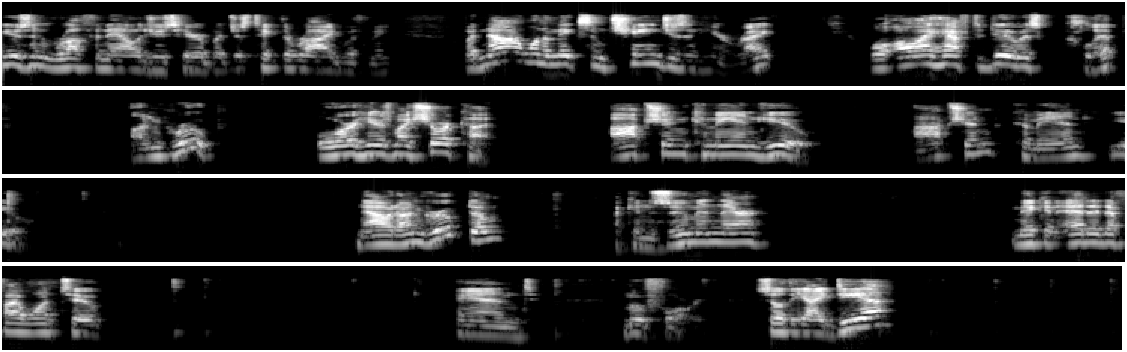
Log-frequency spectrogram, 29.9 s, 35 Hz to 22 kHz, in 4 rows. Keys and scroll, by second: 14.8 alt+super+u, 18.4 t, 22.3 BackSpace, 23.6 super+z, 26.1 r, 27.0 t, 28.1 super+z.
